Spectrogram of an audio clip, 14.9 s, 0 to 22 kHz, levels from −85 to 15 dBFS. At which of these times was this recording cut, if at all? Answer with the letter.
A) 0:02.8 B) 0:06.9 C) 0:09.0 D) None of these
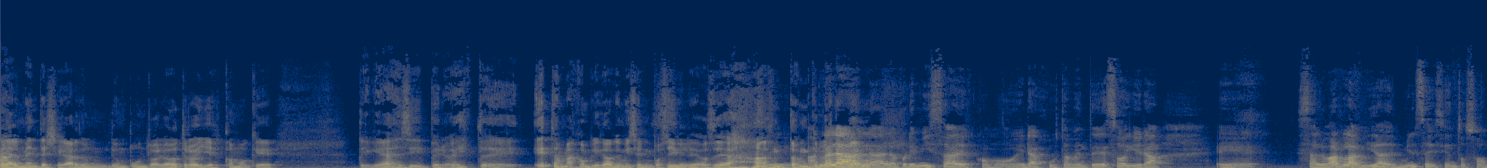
D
